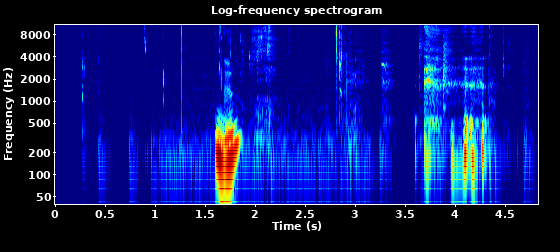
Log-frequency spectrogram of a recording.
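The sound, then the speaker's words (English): Wet mouth chewing saliva and smacking in irregular bursts, with a brief voiced vocal sound partway through and a few soft clicks and squelches around it. “Yeah, I'm chewing my saliva.”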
